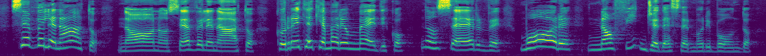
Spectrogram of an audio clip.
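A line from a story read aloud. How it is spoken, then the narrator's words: Fickle cries. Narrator (Italian): con varie altre grida di meravigliosa volubilità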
